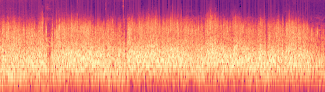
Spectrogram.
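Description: Wind blowing across the camera's microphone: a loud, steady rushing noise.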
